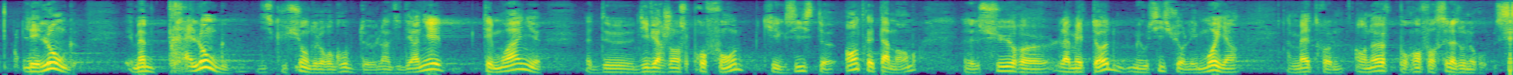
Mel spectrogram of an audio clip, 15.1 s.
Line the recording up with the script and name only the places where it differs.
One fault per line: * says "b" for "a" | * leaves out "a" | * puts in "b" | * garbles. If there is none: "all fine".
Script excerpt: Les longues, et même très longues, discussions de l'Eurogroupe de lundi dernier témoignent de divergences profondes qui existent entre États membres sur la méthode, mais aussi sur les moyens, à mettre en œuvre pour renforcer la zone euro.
all fine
